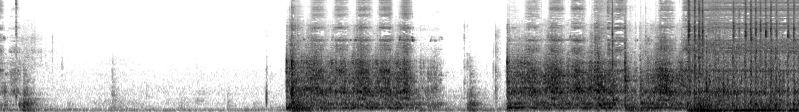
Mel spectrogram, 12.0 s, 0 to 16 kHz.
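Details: 1931 Ford Model A flathead four, 200.5 cu in, after sitting 67 years. Carburetor and internal filter cleaned following flooding. Slightly choked, it picks up and settles into a slow, soft, even chuff of about three beats a second. Healthy low idle.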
